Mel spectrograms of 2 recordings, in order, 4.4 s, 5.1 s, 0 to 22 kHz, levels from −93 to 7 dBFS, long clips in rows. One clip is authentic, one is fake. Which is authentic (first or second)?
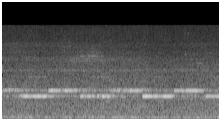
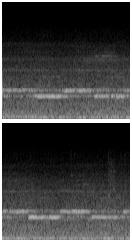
first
